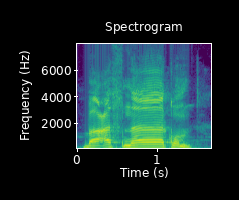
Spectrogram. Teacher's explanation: کھڑی زبر کو ایک الف کے برابر کھینچ کر پڑھنا ہے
